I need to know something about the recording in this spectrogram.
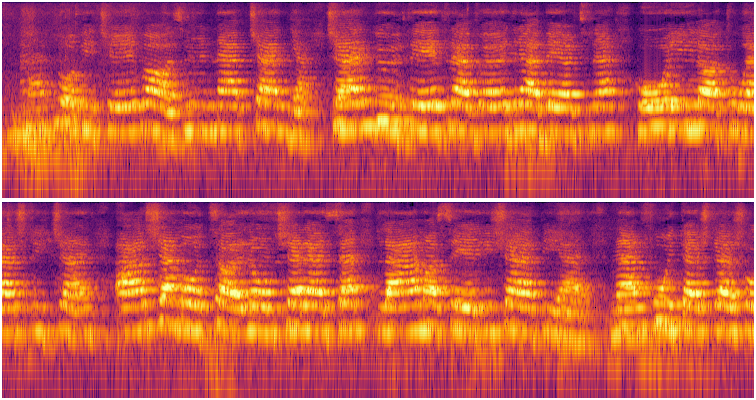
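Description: A group of children singing together, in sung phrases of a few seconds with short breaks between them.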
